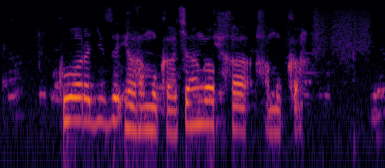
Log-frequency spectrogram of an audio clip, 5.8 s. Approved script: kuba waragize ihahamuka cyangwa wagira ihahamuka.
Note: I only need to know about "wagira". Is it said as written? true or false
false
